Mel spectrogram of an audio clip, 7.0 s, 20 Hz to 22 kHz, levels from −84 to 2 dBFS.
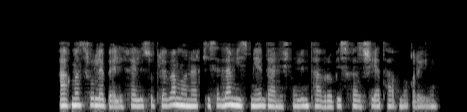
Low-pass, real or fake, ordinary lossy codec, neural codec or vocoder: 5.4 kHz; real; AAC, 24 kbps; none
